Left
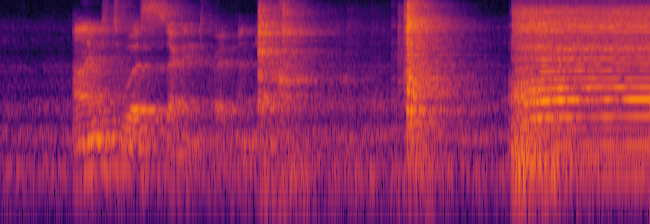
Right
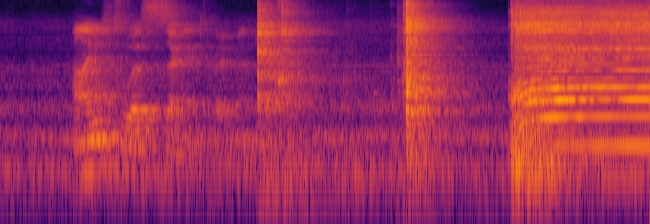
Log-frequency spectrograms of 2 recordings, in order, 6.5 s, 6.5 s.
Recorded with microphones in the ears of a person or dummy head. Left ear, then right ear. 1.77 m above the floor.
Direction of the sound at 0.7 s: 15° left (ahead or behind).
